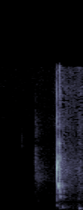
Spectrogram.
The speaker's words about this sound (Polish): mój pies się dławi czymś. Jeżeli no. słyszycie no. w tle, w tle e, kaszlenie, to mój pies zbyt szybko je przysmaczek.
